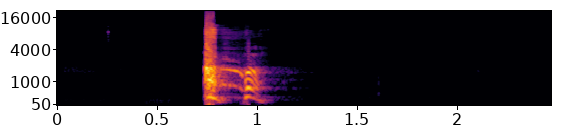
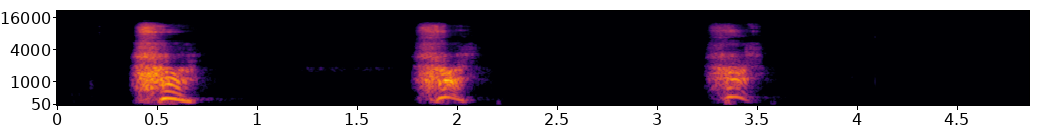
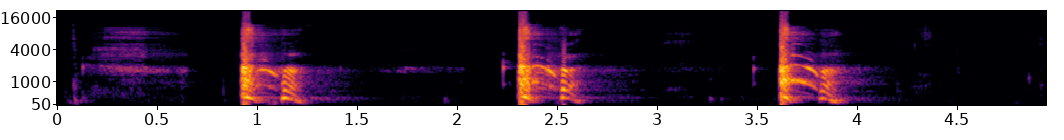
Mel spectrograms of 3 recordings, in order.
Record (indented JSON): {
  "cough_length": "2.5 s",
  "cough_amplitude": 32768,
  "cough_signal_mean_std_ratio": 0.21,
  "exhalation_length": "4.9 s",
  "exhalation_amplitude": 29672,
  "exhalation_signal_mean_std_ratio": 0.3,
  "three_cough_length": "4.9 s",
  "three_cough_amplitude": 32768,
  "three_cough_signal_mean_std_ratio": 0.29,
  "survey_phase": "beta (2021-08-13 to 2022-03-07)",
  "age": "45-64",
  "gender": "Female",
  "wearing_mask": "No",
  "symptom_none": true,
  "smoker_status": "Ex-smoker",
  "respiratory_condition_asthma": false,
  "respiratory_condition_other": false,
  "recruitment_source": "REACT",
  "submission_delay": "2 days",
  "covid_test_result": "Negative",
  "covid_test_method": "RT-qPCR"
}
